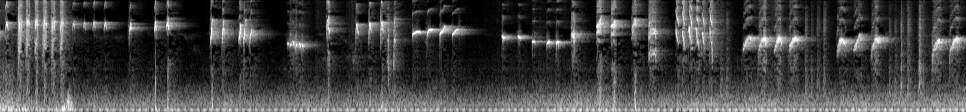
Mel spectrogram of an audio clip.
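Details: Kolibri Ninja (Konin) sunbird singing vigorously with a full imitation-filled song of sharp shots, used as a training lure: rapid high thin chirps and short whistled notes, some rising or falling, delivered in quick bursts over a faint steady low hum.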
